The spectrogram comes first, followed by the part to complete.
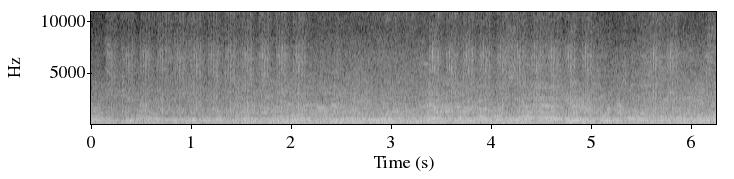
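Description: Overlapping chatter of a room full of people, with two runs of rapid camera shutter clicks, about five a second, in the first half.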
